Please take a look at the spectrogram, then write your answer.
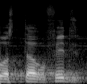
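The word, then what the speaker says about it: وَاسْتَغْفِرْ: അപ്പോൾ വസ്തഗ്ഫിർ എന്നത് വസ്തഗ്ഫിർ എന്ന തർക്കീഖിൻ്റെ ഉച്ചാരണം ആണ് അവിടെ വേണ്ടത്.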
